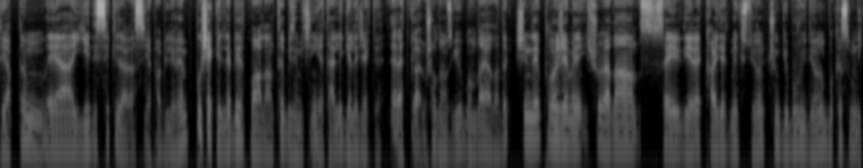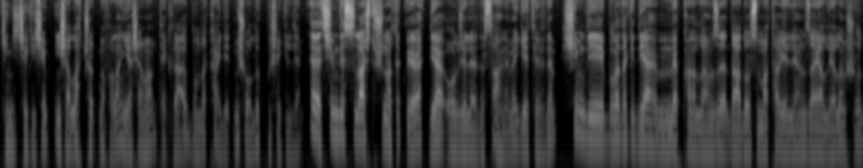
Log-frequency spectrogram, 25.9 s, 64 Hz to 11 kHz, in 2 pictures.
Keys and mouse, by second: 0.9-2.1 drag, 3.4 middle drag, 4.4 middle drag, 5.2-5.5 middle drag, 5.8 middle click, 6.5-6.8 middle drag, 7.3 KP_0, 8.7-11.0 drag, 19.5 middle drag, 20.7 shift+middle drag, 21.1 middle click, 21.7 shift+middle click, 22.1 middle drag, 23.1 click, 23.5 middle click, 25.3 g.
